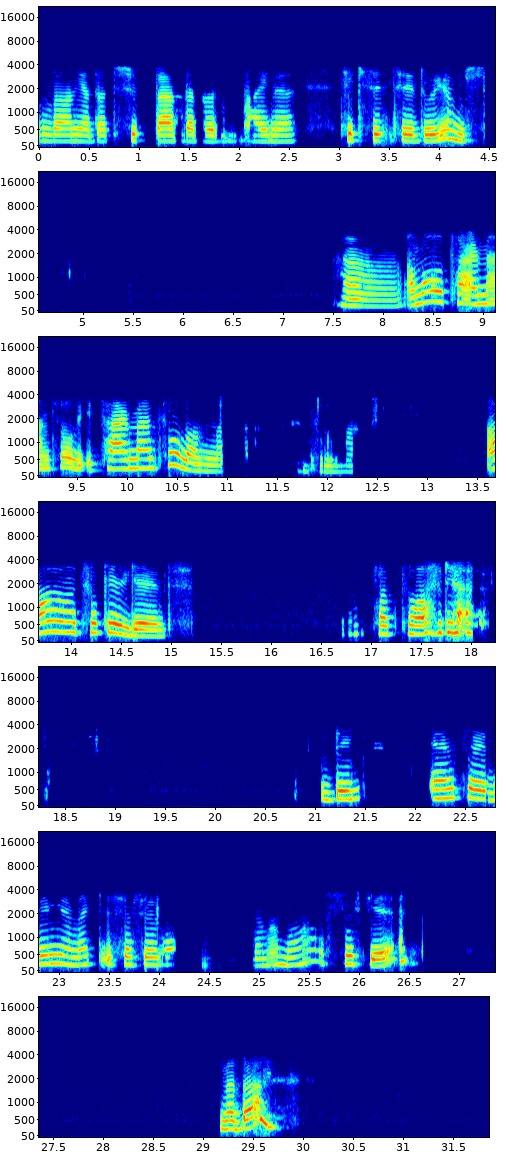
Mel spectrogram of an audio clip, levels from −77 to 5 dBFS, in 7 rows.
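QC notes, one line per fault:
1.3–4.61 s, 10.75–12.45 s, 18.01–26.07 s, speech suppressed in double talk: the talker's level dips by as much as about 40 dB, in pieces totalling roughly a second, then a second and a half twice. This is likely the echo canceller turning down both sides while the far end talks.
3.38–3.52 s and 24.46–25.11 s, lost AMR speech frames: gaps of 120 ms and 480 ms, fitting runs of about six and twenty-four 20 ms frames. The narrowband decoder repeats the last pitch and vocal-tract settings at falling gain, so sound smears, then fades to silence.
4.42–4.48 s, 10.91–11.94 s, 18.79–26.66 s, other side's voice leaking through: a faint second voice sits about 35, 30, then 25 dB below the talker, growing more noticeable each time. This is likely loudspeaker echo that the canceller did not fully remove from the microphone.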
